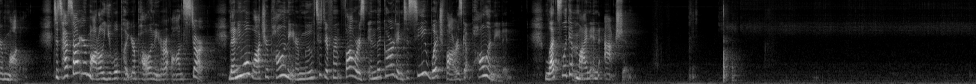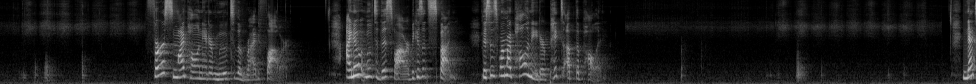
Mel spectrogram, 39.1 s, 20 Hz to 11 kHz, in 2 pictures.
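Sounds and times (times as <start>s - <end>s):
robot wheel motors whirring: 14.3s - 22.5s, 32.0s - 38.4s.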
